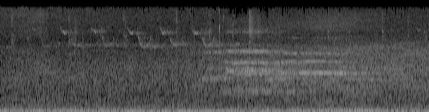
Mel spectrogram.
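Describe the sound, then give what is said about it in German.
A rooster crows once, its drawn-out cock-a-doodle-doo carrying over a steady low rumble of background noise, with faint chirping birds. “Nach dem Hahn stellt er das Uhrwerk.”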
